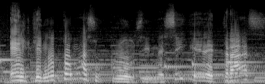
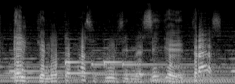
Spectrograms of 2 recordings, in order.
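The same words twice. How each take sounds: Both takes have the same delivery.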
